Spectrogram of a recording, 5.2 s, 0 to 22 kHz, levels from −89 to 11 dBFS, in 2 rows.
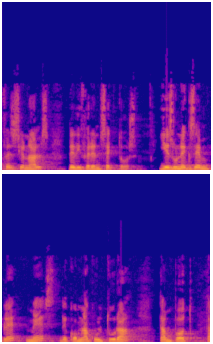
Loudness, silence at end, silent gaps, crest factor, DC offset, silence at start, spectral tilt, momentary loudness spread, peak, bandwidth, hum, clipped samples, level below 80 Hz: -18 LUFS; 0 s; none; 18 dB; under 0.1%; 0 s; -4.5 dB/octave; 9 LU; 0 dBFS; 12 kHz; none; under 0.1%; -64 dBFS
